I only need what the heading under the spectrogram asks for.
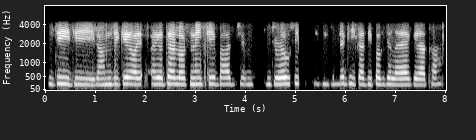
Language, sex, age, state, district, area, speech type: Hindi, female, 18-30, Bihar, Muzaffarpur, rural, conversation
